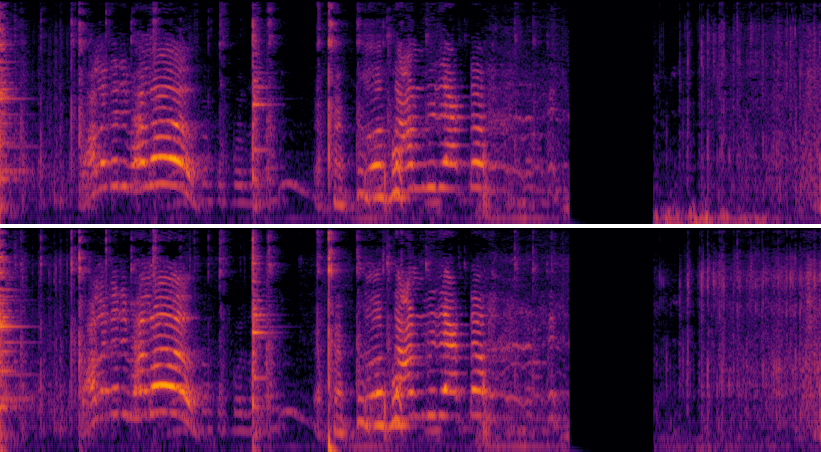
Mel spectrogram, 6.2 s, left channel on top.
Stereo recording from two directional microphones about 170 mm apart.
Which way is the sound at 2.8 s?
15° left (ahead or behind).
